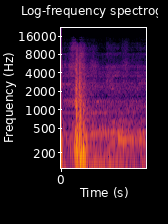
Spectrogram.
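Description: A drawer holding a bottle of Fireball and weed slides open with one short, rumbling scrape lasting about a quarter second, followed by a low, steady hum. No one speaks.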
